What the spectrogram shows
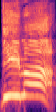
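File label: "dima", battlechatter, Russian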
